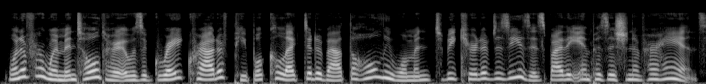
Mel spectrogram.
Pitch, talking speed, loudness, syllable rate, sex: 235 Hz, 245 wpm, -17 LUFS, 6.2 syllables/s, female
